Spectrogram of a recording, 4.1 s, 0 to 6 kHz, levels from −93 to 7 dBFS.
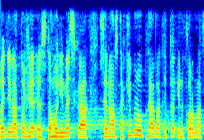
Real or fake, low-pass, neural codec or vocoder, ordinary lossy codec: fake; 5.4 kHz; codec, 16 kHz in and 24 kHz out, 1.1 kbps, FireRedTTS-2 codec; Opus, 64 kbps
